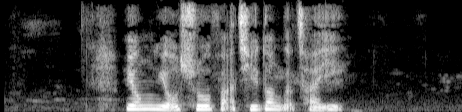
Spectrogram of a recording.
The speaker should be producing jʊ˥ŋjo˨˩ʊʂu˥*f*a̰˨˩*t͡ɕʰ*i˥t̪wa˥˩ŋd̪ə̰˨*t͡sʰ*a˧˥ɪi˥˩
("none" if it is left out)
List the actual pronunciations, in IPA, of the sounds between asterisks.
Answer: f, t͡ɕʰ, t͡sʰ

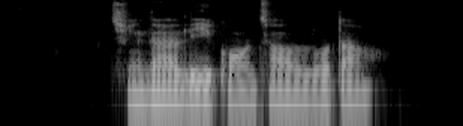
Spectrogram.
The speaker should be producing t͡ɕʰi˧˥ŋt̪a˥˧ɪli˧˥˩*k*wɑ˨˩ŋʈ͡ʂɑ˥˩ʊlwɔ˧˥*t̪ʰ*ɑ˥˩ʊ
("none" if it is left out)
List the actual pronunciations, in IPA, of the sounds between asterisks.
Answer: k, t̪

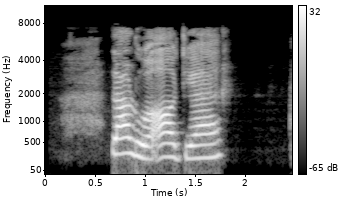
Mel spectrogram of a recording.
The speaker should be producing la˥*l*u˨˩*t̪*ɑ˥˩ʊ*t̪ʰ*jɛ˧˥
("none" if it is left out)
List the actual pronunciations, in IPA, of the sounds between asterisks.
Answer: l, none, t̪

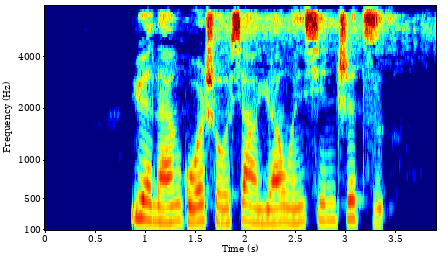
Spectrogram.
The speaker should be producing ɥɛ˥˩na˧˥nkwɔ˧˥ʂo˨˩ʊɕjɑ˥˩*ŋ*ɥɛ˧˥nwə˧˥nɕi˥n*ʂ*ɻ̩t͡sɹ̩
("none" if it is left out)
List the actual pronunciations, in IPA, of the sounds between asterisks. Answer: ŋ, ʈ͡ʂ

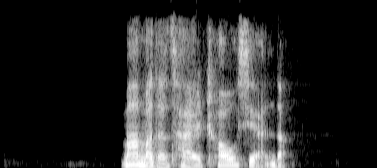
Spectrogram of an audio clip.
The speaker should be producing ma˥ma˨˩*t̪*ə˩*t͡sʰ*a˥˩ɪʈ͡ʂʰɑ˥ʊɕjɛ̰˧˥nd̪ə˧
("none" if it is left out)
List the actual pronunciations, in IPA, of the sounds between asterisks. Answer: d̪, t͡sʰ

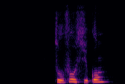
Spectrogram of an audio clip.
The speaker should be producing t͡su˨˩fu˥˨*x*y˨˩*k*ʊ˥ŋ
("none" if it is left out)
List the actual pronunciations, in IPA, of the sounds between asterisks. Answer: ɕ, k

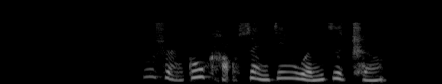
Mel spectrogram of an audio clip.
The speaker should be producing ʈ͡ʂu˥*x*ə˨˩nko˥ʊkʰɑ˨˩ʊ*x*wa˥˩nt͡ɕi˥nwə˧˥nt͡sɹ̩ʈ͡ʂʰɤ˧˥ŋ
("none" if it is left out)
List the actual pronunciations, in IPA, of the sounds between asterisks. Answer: ʂ, s

